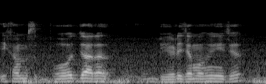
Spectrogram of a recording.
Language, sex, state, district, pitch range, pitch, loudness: Garhwali, male, Uttarakhand, Tehri Garhwal, 125-135 Hz, 130 Hz, -25 LUFS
